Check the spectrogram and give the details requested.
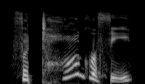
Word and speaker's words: photography: Stress the right syllable. Photograph, photography, photographic. Same word, different stress.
